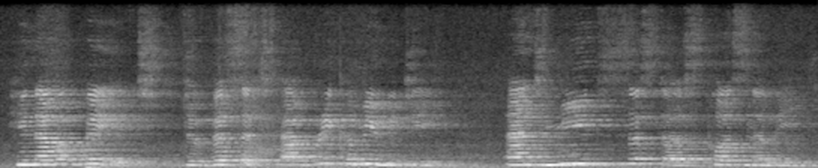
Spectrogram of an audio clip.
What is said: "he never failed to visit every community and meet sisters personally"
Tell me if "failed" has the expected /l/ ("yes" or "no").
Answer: no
